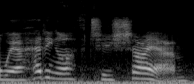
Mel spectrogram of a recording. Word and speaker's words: Cheyenne: are heading off to Cheyenne which I've been told that's how you pronounce it Shy an um but it's about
